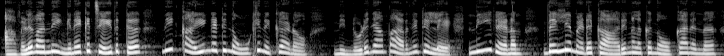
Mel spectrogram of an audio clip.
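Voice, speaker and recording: A woman's voice: high-pitched, animated, a little fast, mellow, faint music behind. A woman voicing a scheming middle-aged father who pushes his daughter with insistent orders. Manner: pushy, insistent.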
